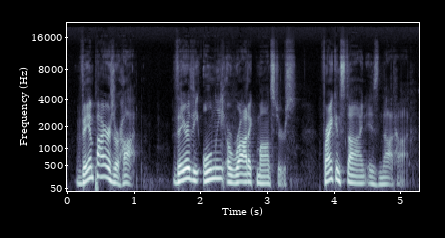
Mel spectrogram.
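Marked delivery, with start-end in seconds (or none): none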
